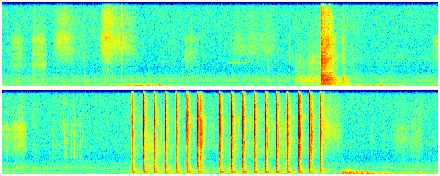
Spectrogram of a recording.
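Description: A ratchet wrench clicking in two quick runs near the end, about six clicks a second, as a battery terminal clamp is tightened onto the battery post. A single metallic clank comes about six seconds in.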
